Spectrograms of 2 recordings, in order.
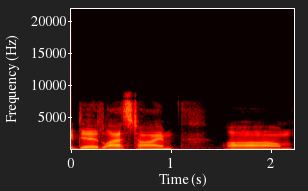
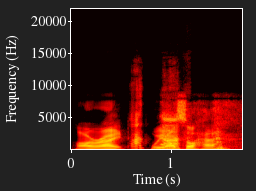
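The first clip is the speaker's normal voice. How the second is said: laughing; 2 semitones higher, 6 dB louder than usual. Real, not acted. Host breaks into laughter.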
